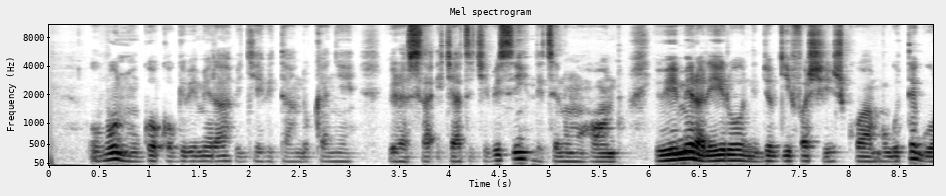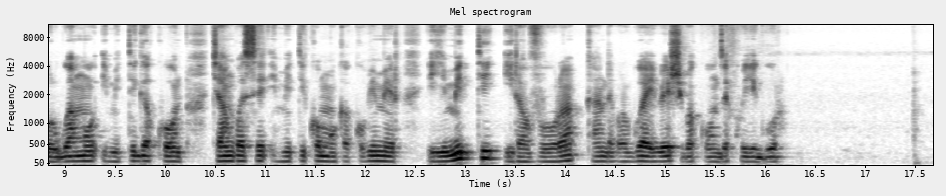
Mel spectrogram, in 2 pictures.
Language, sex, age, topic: Kinyarwanda, male, 25-35, health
